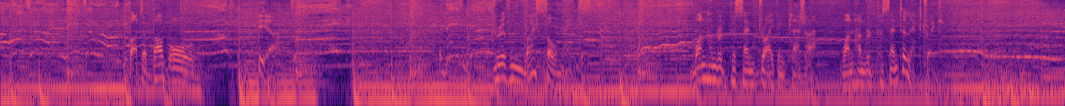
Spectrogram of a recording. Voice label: ENGLISCH, NATIVE UK - cool, modern, souverän, Commercial (Werbung); English UK; BMW 100% Electric; The Soul of BMW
